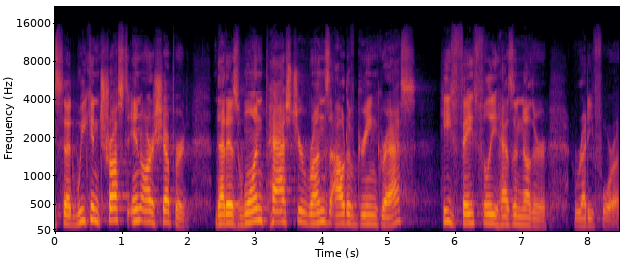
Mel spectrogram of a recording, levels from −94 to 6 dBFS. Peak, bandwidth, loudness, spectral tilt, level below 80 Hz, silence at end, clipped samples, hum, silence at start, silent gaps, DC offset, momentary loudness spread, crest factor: -4 dBFS; 15 kHz; -22 LUFS; -4.5 dB/octave; -74 dBFS; 0 s; under 0.1%; none; 0 s; none; under 0.1%; 11 LU; 18 dB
